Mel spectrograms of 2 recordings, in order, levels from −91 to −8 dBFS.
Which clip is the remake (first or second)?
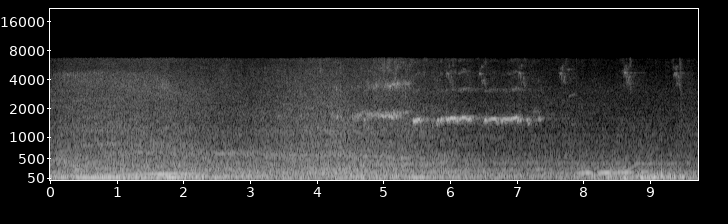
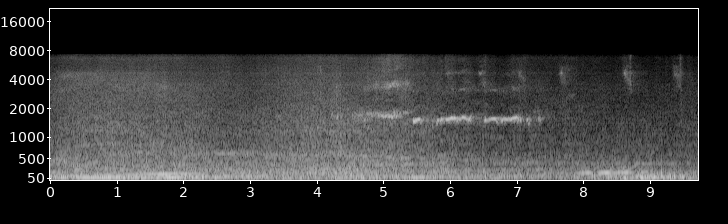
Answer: second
